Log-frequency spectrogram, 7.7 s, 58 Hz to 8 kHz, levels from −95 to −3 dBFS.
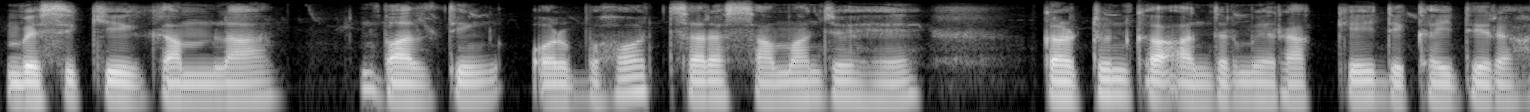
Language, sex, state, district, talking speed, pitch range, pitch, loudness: Hindi, male, Arunachal Pradesh, Papum Pare, 150 wpm, 105-115 Hz, 105 Hz, -22 LUFS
